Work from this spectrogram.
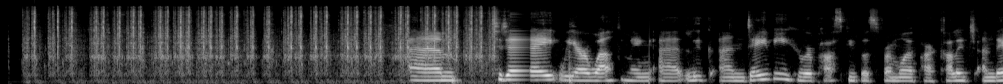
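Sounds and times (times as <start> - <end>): rapid keyboard typing: 0.1 - 5.3.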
